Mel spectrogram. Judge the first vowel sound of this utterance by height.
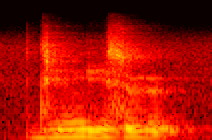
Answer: high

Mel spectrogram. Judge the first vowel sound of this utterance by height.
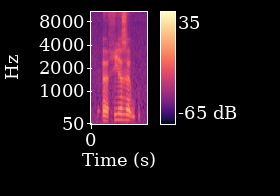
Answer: mid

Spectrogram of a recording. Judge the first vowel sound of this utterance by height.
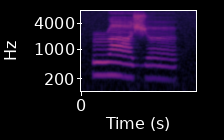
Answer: low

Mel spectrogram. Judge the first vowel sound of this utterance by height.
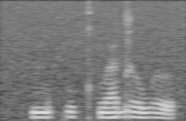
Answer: mid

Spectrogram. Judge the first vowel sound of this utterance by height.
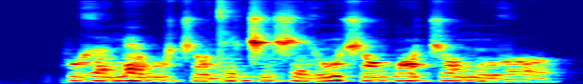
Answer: mid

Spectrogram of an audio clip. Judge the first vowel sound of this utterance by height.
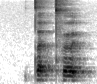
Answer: low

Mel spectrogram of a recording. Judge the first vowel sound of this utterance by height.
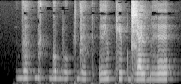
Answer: mid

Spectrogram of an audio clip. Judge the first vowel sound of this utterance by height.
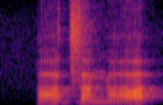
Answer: low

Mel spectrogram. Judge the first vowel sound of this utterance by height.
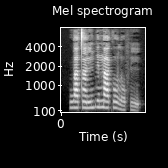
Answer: low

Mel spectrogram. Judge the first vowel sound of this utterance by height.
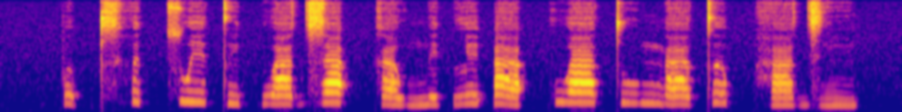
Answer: mid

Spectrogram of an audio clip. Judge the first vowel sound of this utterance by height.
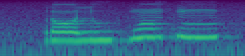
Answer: mid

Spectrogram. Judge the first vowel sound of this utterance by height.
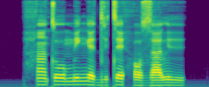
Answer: low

